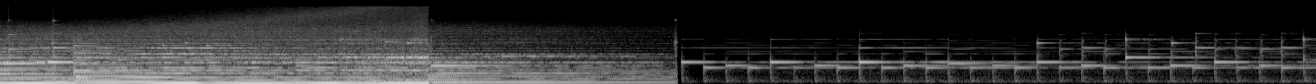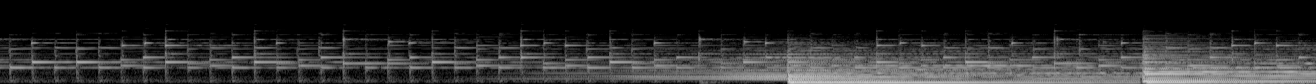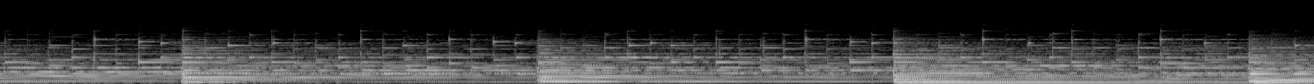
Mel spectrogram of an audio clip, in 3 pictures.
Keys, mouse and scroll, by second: 0.0-2.7 typing, 1.8 double click, 7.4 typing, 11.6-11.9 typing, 12.4 double click, 21.4 scroll up 1, 24.2 ctrl+-, 25.2-25.5 alt+scroll up 1, 30.9 alt+right click, 31.7-33.1 scroll up 1.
